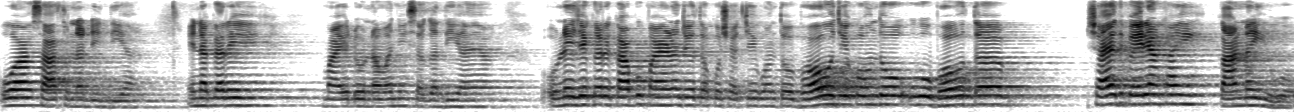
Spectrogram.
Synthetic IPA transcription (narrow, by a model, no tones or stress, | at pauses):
ʊɦasaːt̪ʰnɐɗĩːn̆d̪iaːɦɪnə̆kɐɾe | mãːeːɗonɐʋɐɲisɐɡʱə̃nd̪iaːɦijã | ʊ̰ned͡ʑeːkɐɾekaːbupaːɪɽ̃̆d͡ʑoːt̪ɐʊkʊʃɐt͡ɕekoːn̆t̪obʱɐod͡ʑeːkoɦũn̆d̪oʊɦobʱɐot̪ɐ | ʃaːjəd̪pɐɦɪɾijãkʰãːĩkaːnəiɦuo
